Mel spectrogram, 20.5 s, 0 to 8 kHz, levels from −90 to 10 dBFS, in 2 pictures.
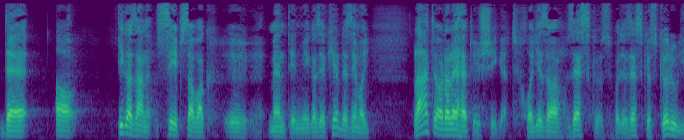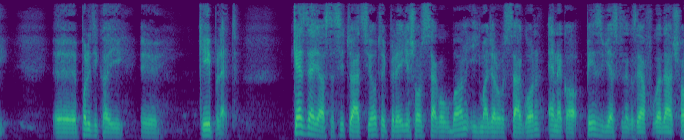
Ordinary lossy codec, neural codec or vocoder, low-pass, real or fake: none; codec, 16 kHz in and 24 kHz out, 1 kbps, XY-Tokenizer; 7.2 kHz; fake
